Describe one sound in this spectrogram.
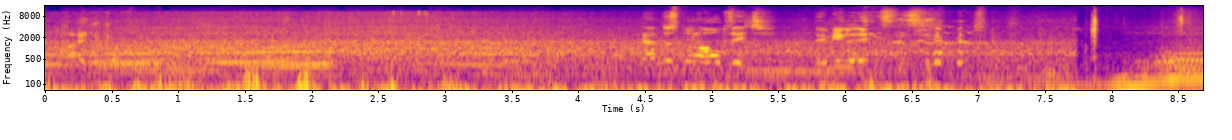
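A young man talks and laughs with animation.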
